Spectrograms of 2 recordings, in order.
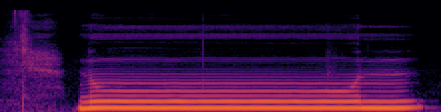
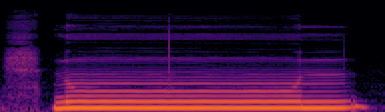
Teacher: नून, कैसे? नून, यानी नून की आवाज़ थोड़ी देर चलेगी 1 काउंट के लिए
